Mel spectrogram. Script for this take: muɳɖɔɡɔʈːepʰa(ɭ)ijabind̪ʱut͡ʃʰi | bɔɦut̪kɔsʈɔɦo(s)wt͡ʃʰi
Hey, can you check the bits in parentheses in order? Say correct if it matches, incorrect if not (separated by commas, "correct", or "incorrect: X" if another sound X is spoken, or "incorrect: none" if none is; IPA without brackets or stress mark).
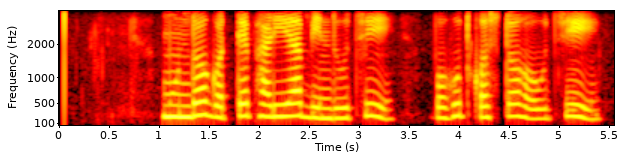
incorrect: ɽ, incorrect: none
